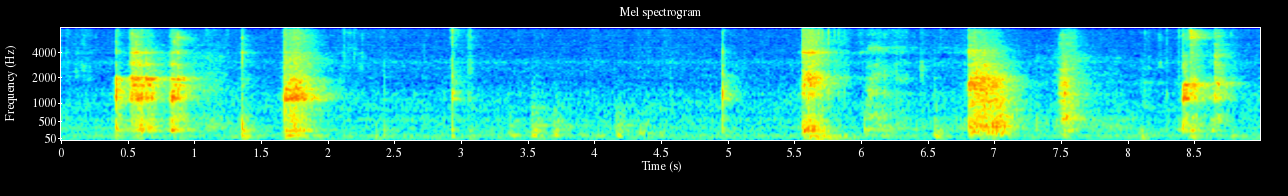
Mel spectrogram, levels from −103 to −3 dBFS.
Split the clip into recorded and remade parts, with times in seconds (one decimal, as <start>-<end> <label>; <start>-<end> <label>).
0.0-7.0 remade; 7.0-8.3 recorded; 8.3-9.0 remade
